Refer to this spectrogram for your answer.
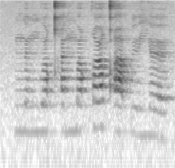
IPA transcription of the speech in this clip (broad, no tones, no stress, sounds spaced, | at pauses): ŋ œ ŋ u qʰ ə ŋ͡m o q u qʼ a ɓ ø j œ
